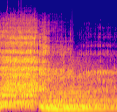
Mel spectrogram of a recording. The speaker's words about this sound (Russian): У входа в пещеру стоял огромный тигр. Его звали Шерхан.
